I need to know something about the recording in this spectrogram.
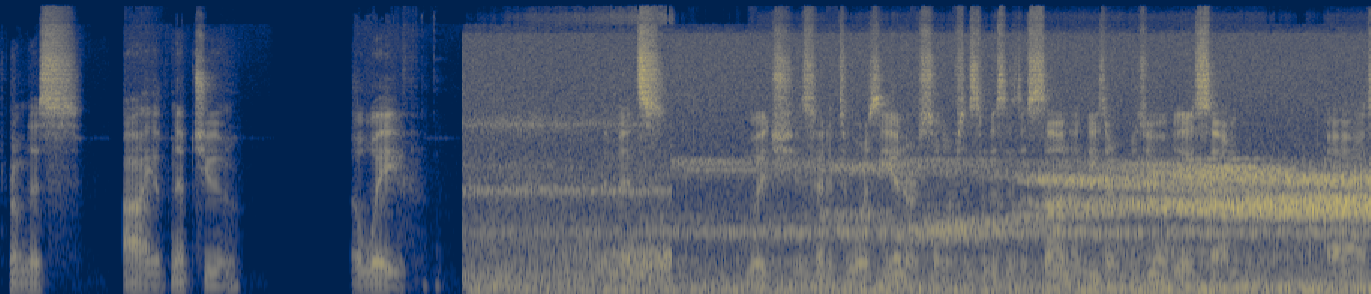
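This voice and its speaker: A deep, slightly bright male voice offers casual explanations as a video host, speaking informally as though thinking out loud. Music plays beneath his voice.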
